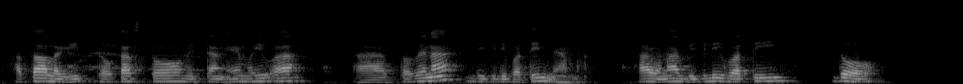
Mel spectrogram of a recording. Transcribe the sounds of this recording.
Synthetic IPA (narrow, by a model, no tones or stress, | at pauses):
hat̪awləɡit̪̚d̪ɔkast̪ɔmit̪̚ˀʈaŋɛmhɔjuʔa | t̪ɔbɛnabid͡ʒlibat̪imɲa̰ma̰ | aɾɔnabid͡ʒlibat̪i | d̪ɔ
